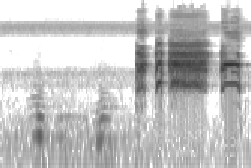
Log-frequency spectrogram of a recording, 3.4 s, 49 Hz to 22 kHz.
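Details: Crow of an Aceh junglefowl F1 hybrid. Faint low clucks come first, then a loud raspy phrase: two quick stabbing notes, a sustained strident note, and a short closing note.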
